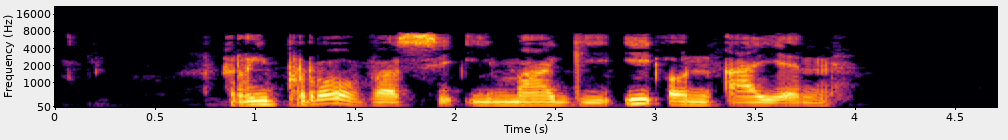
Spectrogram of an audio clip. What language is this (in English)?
Esperanto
